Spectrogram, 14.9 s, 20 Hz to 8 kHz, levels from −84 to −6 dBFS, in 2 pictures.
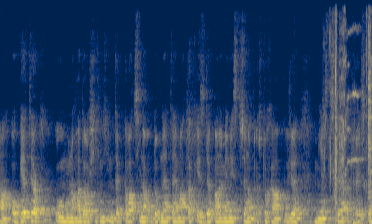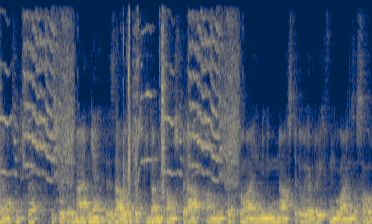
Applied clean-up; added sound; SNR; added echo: none; Door; 10 dB; reverberation time 0.7 s.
